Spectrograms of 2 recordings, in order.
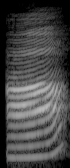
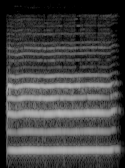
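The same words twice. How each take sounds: First: It is said with the second tone. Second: It is said with the first tone. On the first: "The second tone is ah" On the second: "The first tone is ah"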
